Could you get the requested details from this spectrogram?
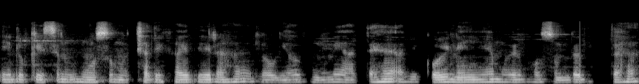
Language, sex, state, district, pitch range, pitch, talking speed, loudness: Hindi, male, Bihar, Muzaffarpur, 110-115 Hz, 110 Hz, 235 wpm, -19 LUFS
